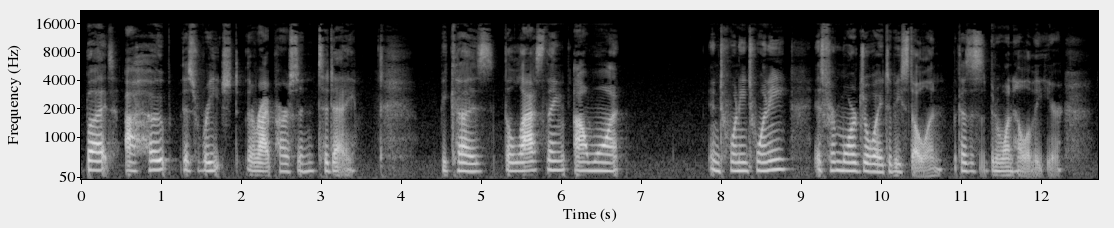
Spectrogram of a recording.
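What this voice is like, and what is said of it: Tired-sounding voice. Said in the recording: “I know I'm super tired, and you can definitely hear it in my voice.”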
